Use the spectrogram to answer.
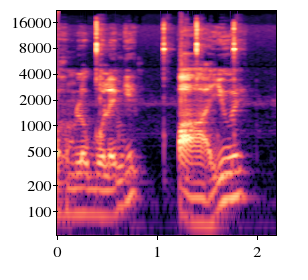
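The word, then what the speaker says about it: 八月: अगस्त को हम लोग बोलेंगे पायए। पा यूए। पा यूए यानी अगस्त। यहां पर देखिए चाइनीस पिनियन पा यूए। पा यूए। यहां पर देखिए इसका चाइनीस कररेक्टर पा यूए।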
